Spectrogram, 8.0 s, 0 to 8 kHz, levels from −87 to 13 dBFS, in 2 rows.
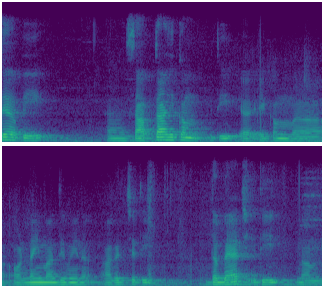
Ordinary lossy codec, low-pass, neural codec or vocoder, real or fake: none; 7.2 kHz; none; real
